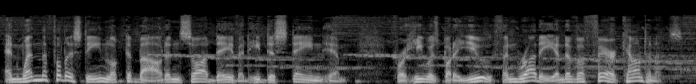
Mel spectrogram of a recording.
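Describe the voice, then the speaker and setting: A man's voice: on the low side, sing-song, normal speed. A man narrating scripture as storyteller in a dramatized reading. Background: background music.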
